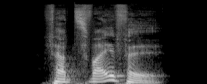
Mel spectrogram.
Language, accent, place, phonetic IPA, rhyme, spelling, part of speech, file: German, Germany, Berlin, [fɛɐ̯ˈt͡svaɪ̯fl̩], -aɪ̯fl̩, verzweifel, verb, De-verzweifel.ogg
- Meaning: inflection of verzweifeln: 1. first-person singular present 2. singular imperative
